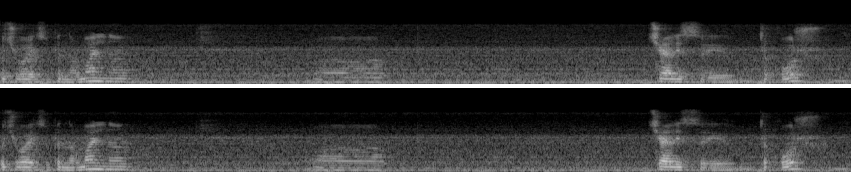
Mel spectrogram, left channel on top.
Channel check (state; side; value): normal; both; correlation 0.68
